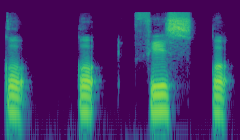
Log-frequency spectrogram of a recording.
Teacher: jadi pantulan Q itu bukan Q tetapi q q fisq ya tunaikan dulu sifat rakhaah dari huruf Sin kemudian tunaikan sifat syidah huruf qf setelah itu Munculkan ee qalqalahnya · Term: qalqolah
